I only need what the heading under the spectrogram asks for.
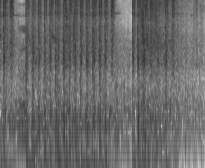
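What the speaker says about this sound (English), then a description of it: "there's a glitch where it sounds like my gun is shooting" Rapid automatic gunfire from a Fortnite weapon affected by a sound glitch, a dense rattling burst of shots with a brief break partway through, loud and harsh with no clear speech.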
